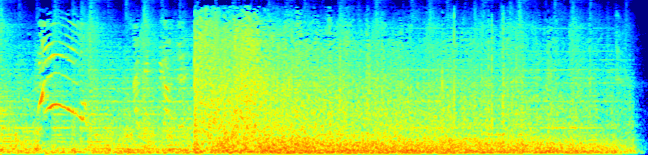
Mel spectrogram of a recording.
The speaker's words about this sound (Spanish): Son imágenes de guerra, de los primeros bombardeos de Rusia a Ucrania. Anoche y durante la madrugada se registraron las primeras explosiones en la capital del país, Kiev, y en las ciudades de Kharkov y Donetsk, Lugansk, Sloviansk y Dnipro.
